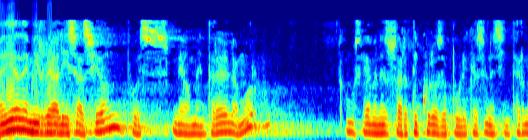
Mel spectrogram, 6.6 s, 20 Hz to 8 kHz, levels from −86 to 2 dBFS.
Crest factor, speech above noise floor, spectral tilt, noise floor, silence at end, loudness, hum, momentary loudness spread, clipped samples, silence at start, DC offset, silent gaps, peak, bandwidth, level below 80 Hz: 14 dB; 27 dB; -10.5 dB/octave; -41 dBFS; 0 s; -15 LUFS; none; 13 LU; 0.4%; 0 s; under 0.1%; none; 0 dBFS; 5.4 kHz; -48 dBFS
